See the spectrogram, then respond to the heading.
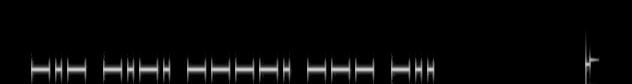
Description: Morse code, heard as a keyed tone, about 20 wpm, 700 Hz. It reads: KC9OD
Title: USA Call Signs - 4x Character Spacing - 20wpm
